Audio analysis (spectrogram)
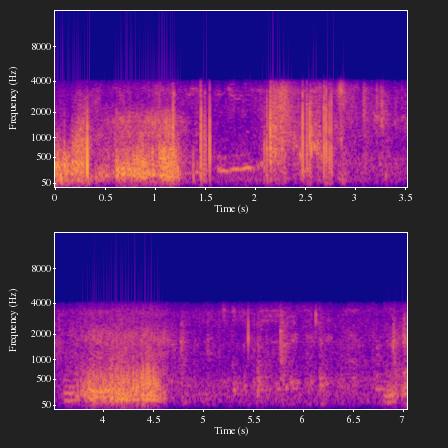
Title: dono snoring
